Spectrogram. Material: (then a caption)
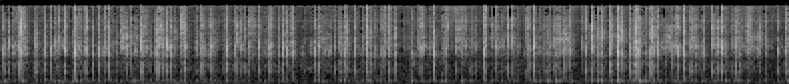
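Paper. Long nails tap quickly along the top edge and cover of a teal paperback book lying flat. The result is a rapid, continuous stream of short, crisp clicks that are bright and papery, with almost no low end and each tap dying away instantly.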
